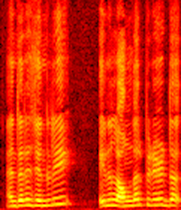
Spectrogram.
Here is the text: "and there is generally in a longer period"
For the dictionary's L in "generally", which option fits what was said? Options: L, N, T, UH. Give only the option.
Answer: L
